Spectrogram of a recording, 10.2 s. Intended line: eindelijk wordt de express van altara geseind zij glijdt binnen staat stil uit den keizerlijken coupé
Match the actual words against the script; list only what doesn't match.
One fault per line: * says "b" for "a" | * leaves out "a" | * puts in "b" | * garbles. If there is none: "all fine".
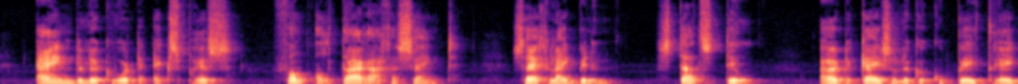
all fine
